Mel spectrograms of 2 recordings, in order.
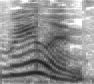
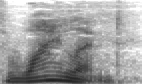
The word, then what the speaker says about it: Weiland: Everybody says Wayland. Wayland, too, sometimes. Weiland. But it's Wyland.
